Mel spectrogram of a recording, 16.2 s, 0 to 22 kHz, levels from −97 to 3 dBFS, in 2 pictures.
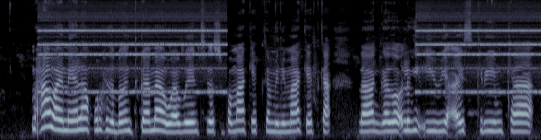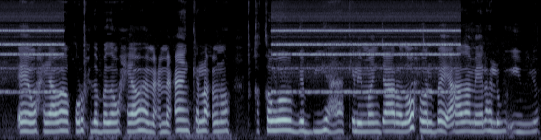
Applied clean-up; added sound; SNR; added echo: none; Organ; 3 dB; none.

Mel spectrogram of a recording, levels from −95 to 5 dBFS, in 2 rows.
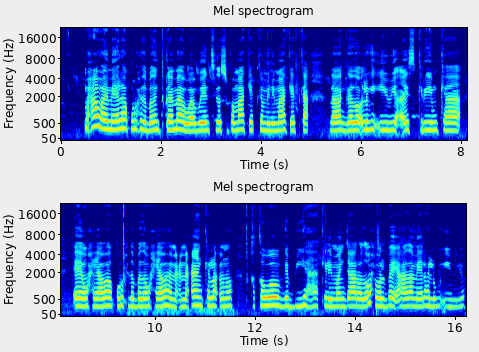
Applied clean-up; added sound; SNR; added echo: none; none; none; none.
